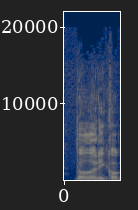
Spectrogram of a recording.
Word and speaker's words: D'Odorico: Es Dodorico y se pronuncia tal cual está escrito.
